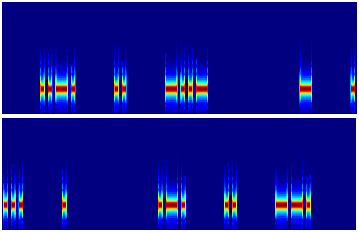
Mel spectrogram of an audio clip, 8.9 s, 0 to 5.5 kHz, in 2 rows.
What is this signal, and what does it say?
Morse code, heard as a keyed tone, about 25 wpm, spaced as for 13 wpm, 600 Hz. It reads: FIX THE RIG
